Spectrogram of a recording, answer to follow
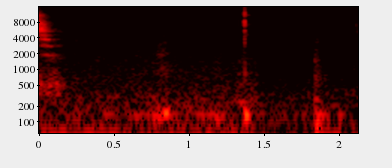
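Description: Near silence: faint room tone with two short faint clicks in the second half.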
